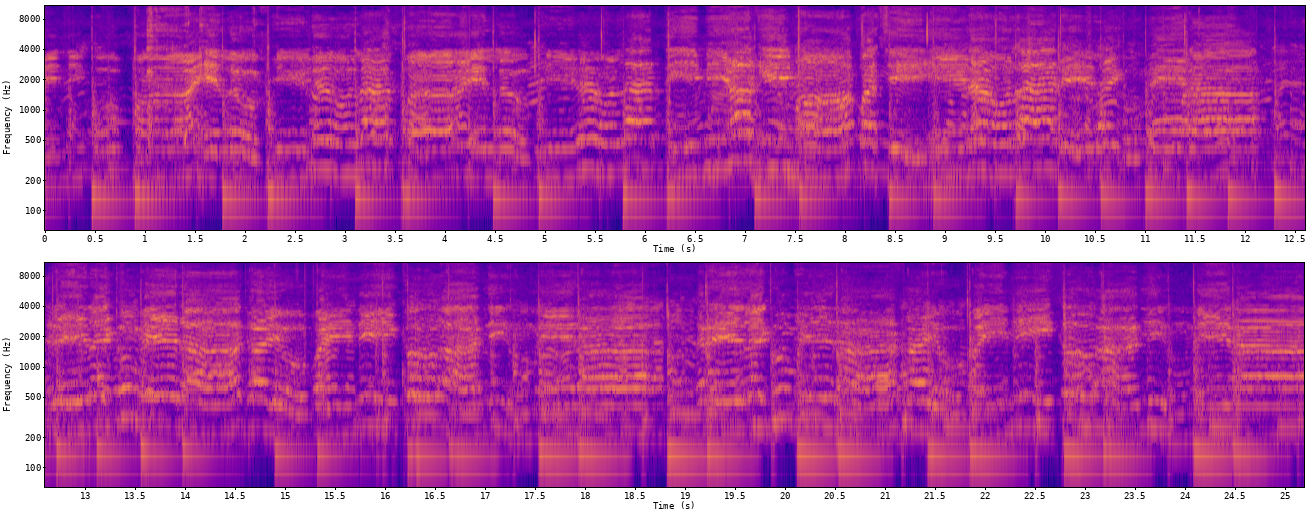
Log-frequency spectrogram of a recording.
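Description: Folk singing to a hand drum: a voice carries a bending melody over a steady, repeated low drum beat that keeps going without a break.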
